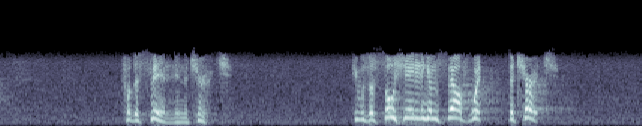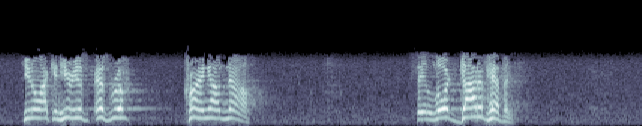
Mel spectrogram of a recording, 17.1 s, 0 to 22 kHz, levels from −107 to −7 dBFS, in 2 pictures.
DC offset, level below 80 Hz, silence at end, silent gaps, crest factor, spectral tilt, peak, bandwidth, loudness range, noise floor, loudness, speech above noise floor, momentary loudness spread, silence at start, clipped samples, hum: under 0.1%; -68 dBFS; 1.7 s; none; 22 dB; -9.5 dB/octave; 0 dBFS; 4 kHz; 10 LU; -56 dBFS; -19 LUFS; 37 dB; 17 LU; 1.65 s; under 0.1%; none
